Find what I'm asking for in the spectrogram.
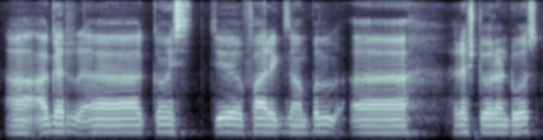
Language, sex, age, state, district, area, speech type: Kashmiri, male, 30-45, Jammu and Kashmir, Shopian, rural, spontaneous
